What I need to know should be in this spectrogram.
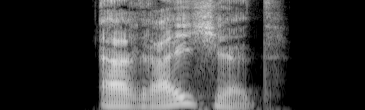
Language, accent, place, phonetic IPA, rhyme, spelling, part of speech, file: German, Germany, Berlin, [ɛɐ̯ˈʁaɪ̯çət], -aɪ̯çət, erreichet, verb, De-erreichet.ogg
- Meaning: second-person plural subjunctive I of erreichen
